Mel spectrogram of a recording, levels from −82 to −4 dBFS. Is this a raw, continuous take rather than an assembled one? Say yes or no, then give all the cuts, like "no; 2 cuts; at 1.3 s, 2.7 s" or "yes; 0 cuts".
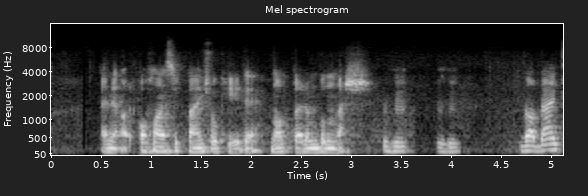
yes; 0 cuts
